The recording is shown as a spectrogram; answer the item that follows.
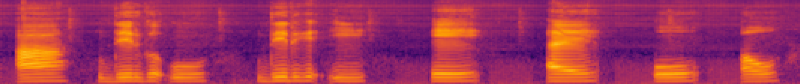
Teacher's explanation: इनके उच्चारण में दुगना समय लगता है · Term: दीर्घ स्वर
